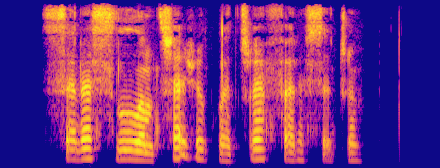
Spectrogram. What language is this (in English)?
Abkhazian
